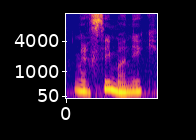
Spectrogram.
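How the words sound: The thanks sound flat and unenthusiastic. The speaker calls it wrong. "tu n'avais pas de l'air satisfaite dans le ton de voix"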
